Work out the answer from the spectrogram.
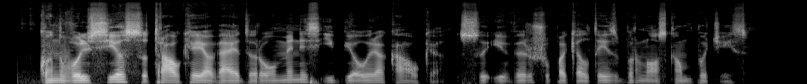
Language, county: Lithuanian, Vilnius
